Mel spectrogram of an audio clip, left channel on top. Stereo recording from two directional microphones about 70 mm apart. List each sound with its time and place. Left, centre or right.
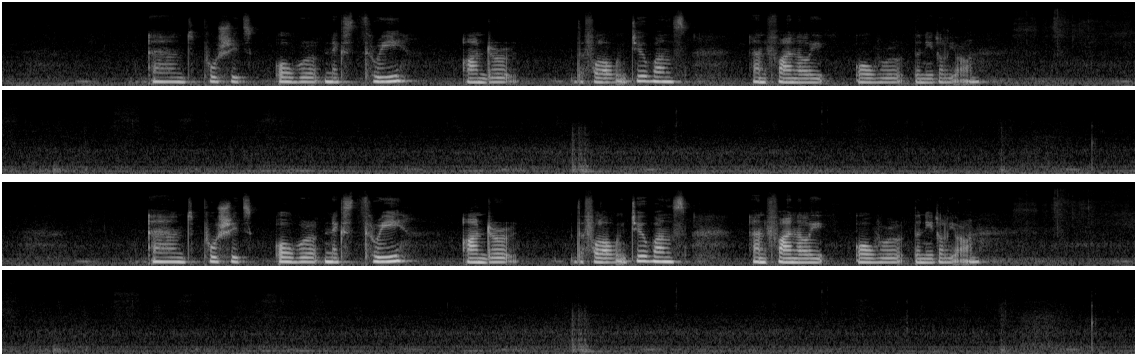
1.4 s a woman's voice: right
